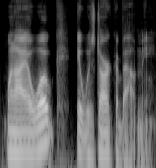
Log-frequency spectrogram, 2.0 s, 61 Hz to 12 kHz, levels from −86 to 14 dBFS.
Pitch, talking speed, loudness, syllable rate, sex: 95 Hz, 245 wpm, -17 LUFS, 6.2 syllables/s, male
